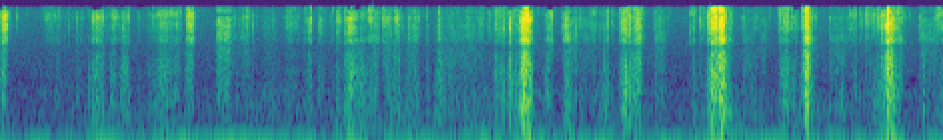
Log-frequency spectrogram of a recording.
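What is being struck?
Dried wheat gluten (fu) ring scraped with a plastic pick.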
